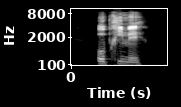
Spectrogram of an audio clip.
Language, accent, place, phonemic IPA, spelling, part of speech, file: French, France, Lyon, /ɔ.pʁi.me/, opprimer, verb, LL-Q150 (fra)-opprimer.wav
- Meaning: to oppress (to keep down by force)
